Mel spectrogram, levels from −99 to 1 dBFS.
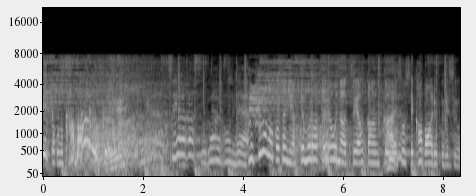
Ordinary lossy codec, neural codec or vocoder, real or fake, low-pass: none; codec, 16 kHz, 8 kbps, FreqCodec, smaller model; fake; none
